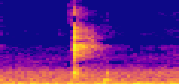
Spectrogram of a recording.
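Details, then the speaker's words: A TMS coil held over the forearm fires a single magnetic pulse, heard as one sharp click over a quiet room hum, stimulating the arm nerves so that the hand and fingers move. "So, when I put the TMS magnet on my arm, it will and I pulse it, that magnetic field is going to make the nerve cells in my arm talk to each other and make my hand move like this."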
